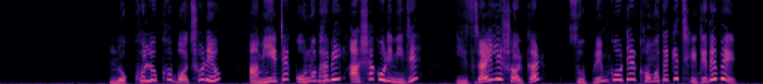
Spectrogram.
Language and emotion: Bengali, surprised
